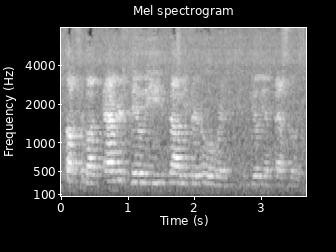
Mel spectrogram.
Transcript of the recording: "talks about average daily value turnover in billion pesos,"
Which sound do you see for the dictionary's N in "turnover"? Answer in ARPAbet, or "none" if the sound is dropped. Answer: none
